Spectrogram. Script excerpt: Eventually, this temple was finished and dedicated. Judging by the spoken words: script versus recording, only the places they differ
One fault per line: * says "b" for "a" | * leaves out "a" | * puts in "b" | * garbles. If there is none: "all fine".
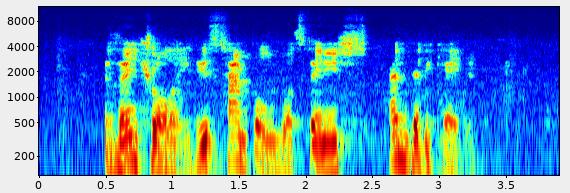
all fine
